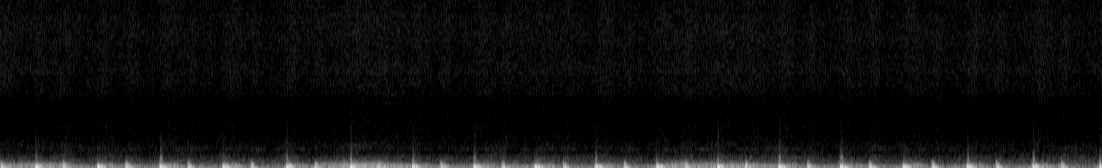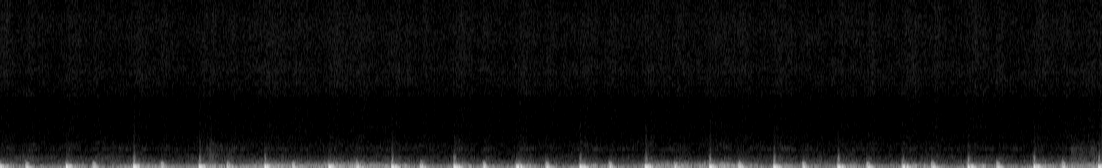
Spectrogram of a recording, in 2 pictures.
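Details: Close-recorded female adult heartbeat during breathplay, with low, steady thumps whose spacing varies somewhat: irregular heartbeat.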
